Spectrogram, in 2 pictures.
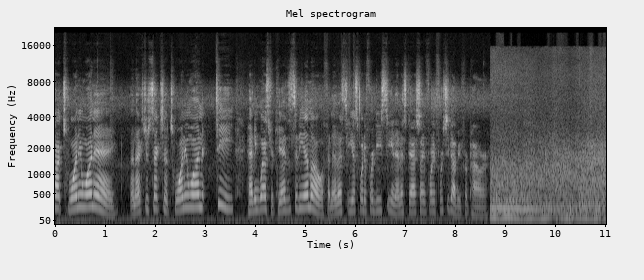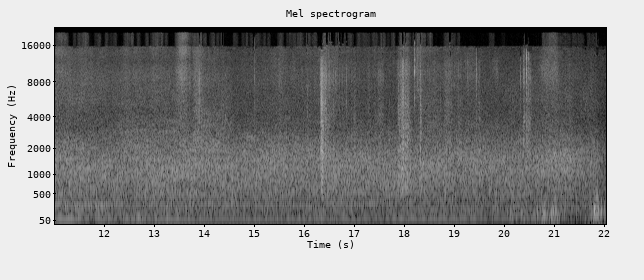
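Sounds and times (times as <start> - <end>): diesel locomotive engine drone: 8.7 - 22.0
freight train rumble: 8.7 - 22.0.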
